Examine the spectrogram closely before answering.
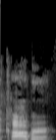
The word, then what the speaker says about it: cobber: A cobber. That's like a cobbler, like a shoe cobbler. Yeah, they just they pronounce just dropped it the L. Yeah. That's very big in Australia. They dropped the L and made it a second B.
